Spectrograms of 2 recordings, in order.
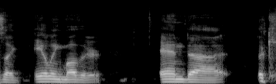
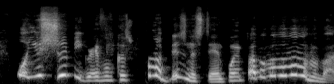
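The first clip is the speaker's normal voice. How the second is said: very high, sing-song, swooping voice; 12 semitones higher than usual. Mocking a commenter in wrestlers' replies: imitating a reply guy.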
